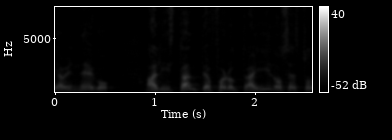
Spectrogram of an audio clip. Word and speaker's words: Abednego: Y luego les enumera: Sadrach, Mesach y Abednego, o Abednego también, porque no tiene acento en la O.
